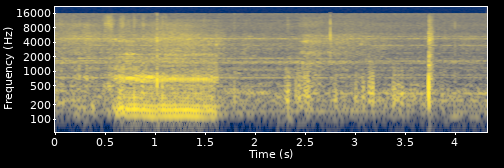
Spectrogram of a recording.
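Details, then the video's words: A very tired dog gives a single deep, buzzing snore of about one second, followed by quiet breathing, small clicks and a sharp tap, with a steady hum underneath. "My dog snores like a truck driver"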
